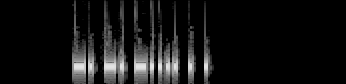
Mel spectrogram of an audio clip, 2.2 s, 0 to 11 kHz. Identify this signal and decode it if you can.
Morse code, heard as a keyed tone, about 51 wpm, 700 Hz. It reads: NN6EE
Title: USA Call Signs - 5 Characters - Repeated 2x - 50wpm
